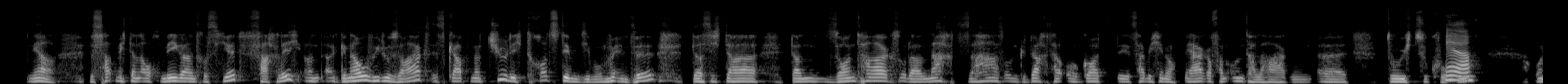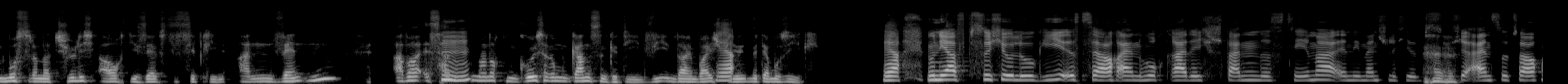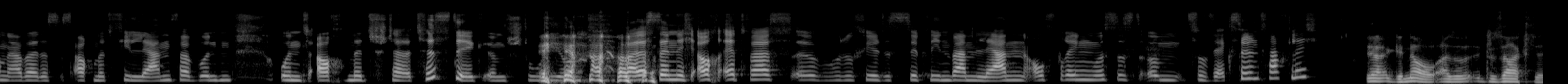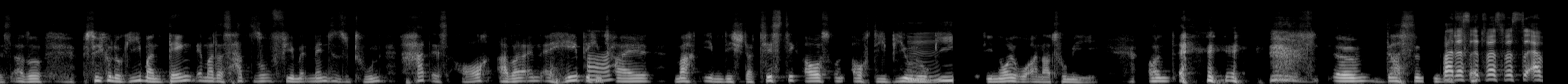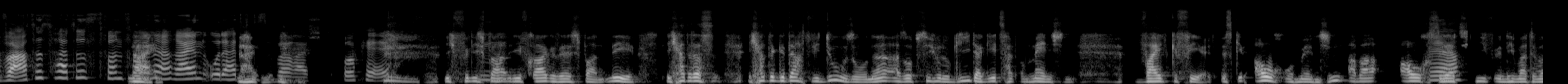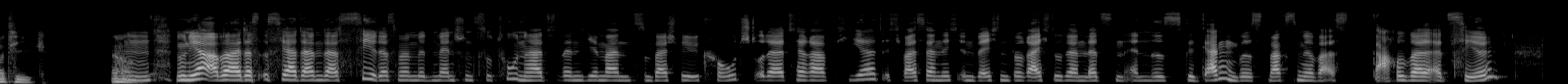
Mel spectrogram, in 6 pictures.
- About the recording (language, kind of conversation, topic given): German, podcast, Wie findest du die Balance zwischen Disziplin und Freiheit?
- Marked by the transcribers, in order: laughing while speaking: "Momente"; other background noise; chuckle; laughing while speaking: "Ja"; laugh; laugh; unintelligible speech; laugh; stressed: "auch"; stressed: "darüber"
